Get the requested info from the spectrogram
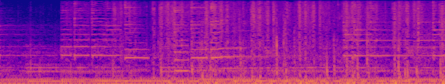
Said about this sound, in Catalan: Els sorolls dels galops augmentaven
